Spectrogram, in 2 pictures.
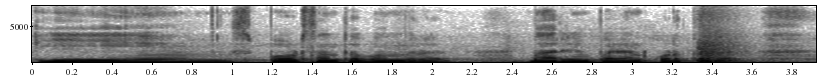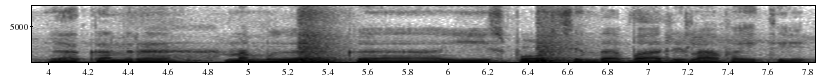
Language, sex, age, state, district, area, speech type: Kannada, male, 18-30, Karnataka, Haveri, rural, spontaneous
